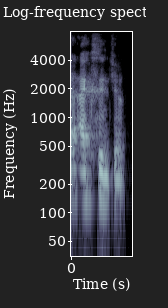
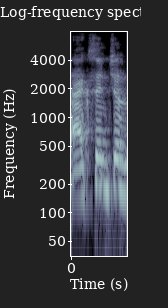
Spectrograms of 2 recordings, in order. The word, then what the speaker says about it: Accenture: He submitted the Accenture name because it rhymed with adventure and suggested as an accent on the future.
